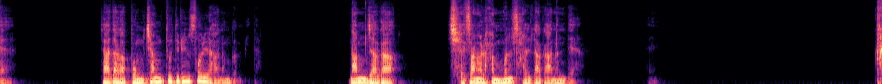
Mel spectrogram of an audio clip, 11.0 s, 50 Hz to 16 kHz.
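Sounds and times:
man's voice: 0:01.3 - 0:03.2, 0:05.6 - 0:07.3.

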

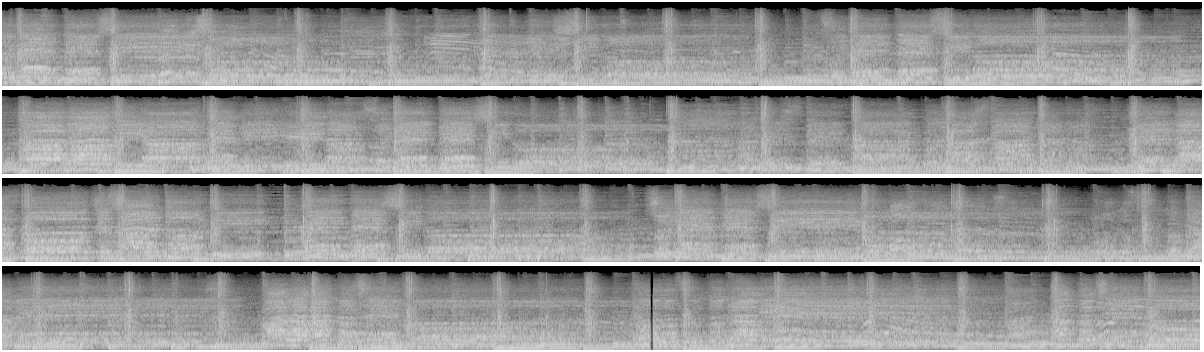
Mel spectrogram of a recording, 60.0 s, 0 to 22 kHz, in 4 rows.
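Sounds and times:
congregation singing: 0:00.0 - 0:59.9
instrumental accompaniment: 0:00.0 - 0:59.9.

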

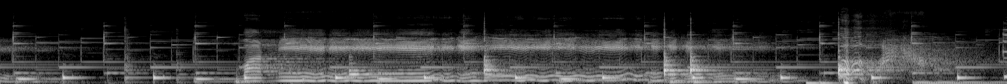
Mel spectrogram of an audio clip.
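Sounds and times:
gamelan ensemble: 0:00.0 - 0:10.0
struck metallophone notes: 0:00.0 - 0:10.0
wavering lead melody: 0:00.0 - 0:10.0.

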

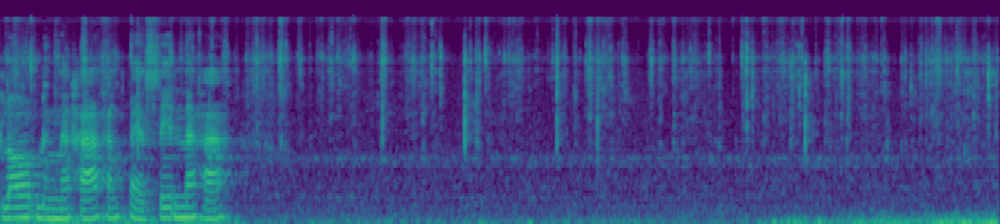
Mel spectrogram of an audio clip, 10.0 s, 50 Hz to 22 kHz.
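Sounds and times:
ribbon crinkling and clicking: 0:00.0 - 0:10.0.

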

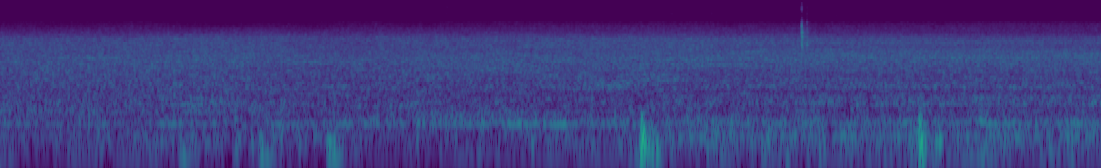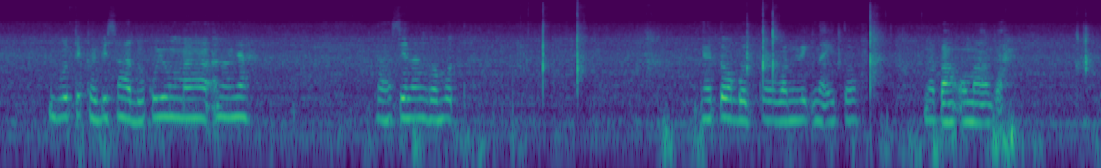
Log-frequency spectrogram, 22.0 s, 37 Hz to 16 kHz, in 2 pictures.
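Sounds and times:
air conditioner hiss: 0:00.0 - 0:22.0.

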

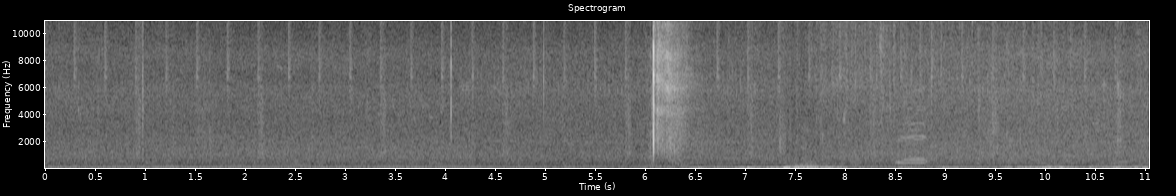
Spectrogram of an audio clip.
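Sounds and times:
golf club striking ball: 0:05.8 - 0:08.6.

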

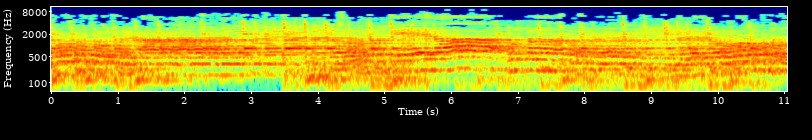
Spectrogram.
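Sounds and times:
sustained instrumental accompaniment: 0:00.0 - 0:11.0.

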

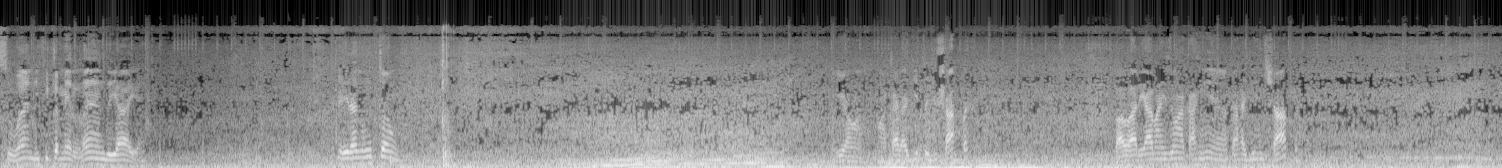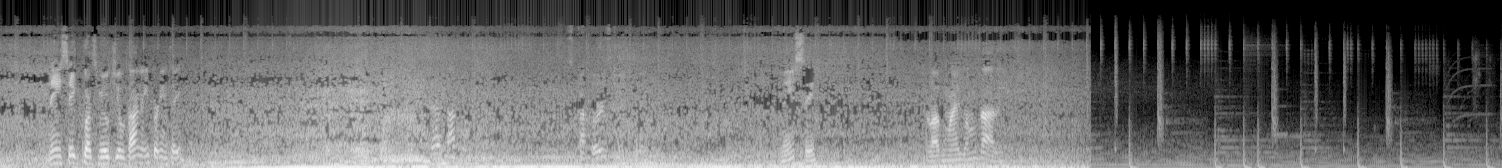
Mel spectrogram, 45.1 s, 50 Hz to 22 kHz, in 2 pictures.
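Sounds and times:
rain and wet road hiss: 0:00.0 - 0:38.9
vehicle engine rumble: 0:00.0 - 0:45.0
truck door shutting: 0:06.6 - 0:07.1.

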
